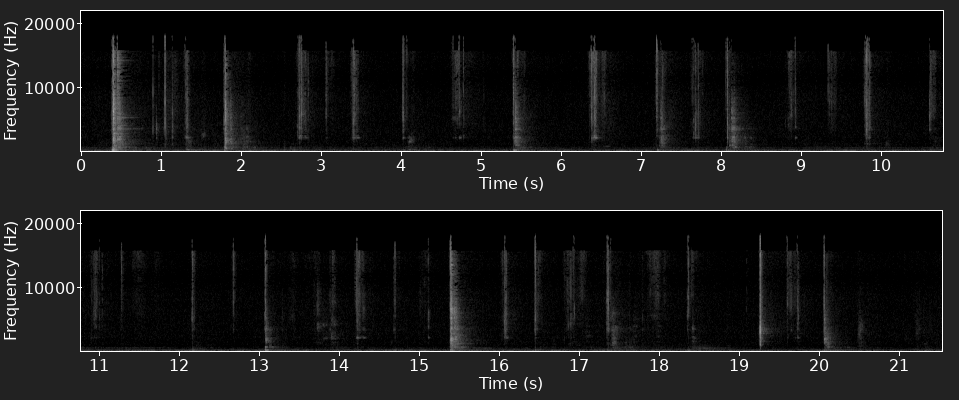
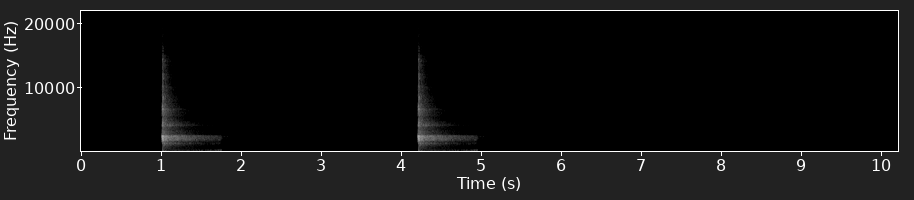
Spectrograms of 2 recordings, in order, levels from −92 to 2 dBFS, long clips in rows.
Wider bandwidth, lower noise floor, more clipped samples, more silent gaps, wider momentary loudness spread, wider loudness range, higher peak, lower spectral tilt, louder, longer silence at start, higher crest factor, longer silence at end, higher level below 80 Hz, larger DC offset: first, 18 kHz vs 9.6 kHz; first, -74 dBFS vs -67 dBFS; neither; second, none vs 1.83-4.20 s; about the same, 23 LU vs 21 LU; first, 11 LU vs 0 LU; first, -14 dBFS vs -20 dBFS; first, -1 dB/octave vs 1.5 dB/octave; second, -49 LUFS vs -41 LUFS; second, 0 s vs 1 s; first, 40 dB vs 34 dB; second, 0 s vs 5.6 s; about the same, under -90 dBFS vs under -90 dBFS; neither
